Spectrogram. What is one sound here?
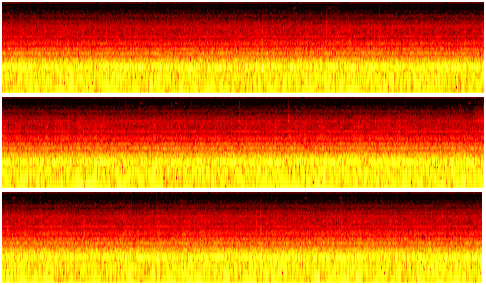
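Jet engines roar steadily in a low, constant drone inside an airliner cabin.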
